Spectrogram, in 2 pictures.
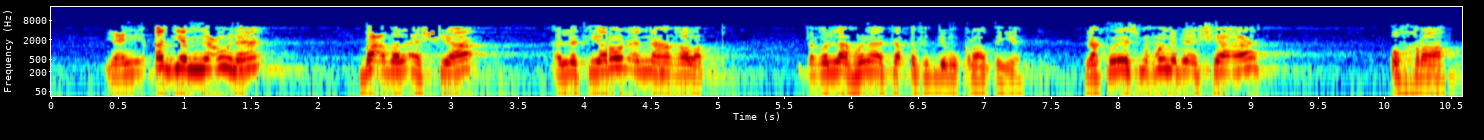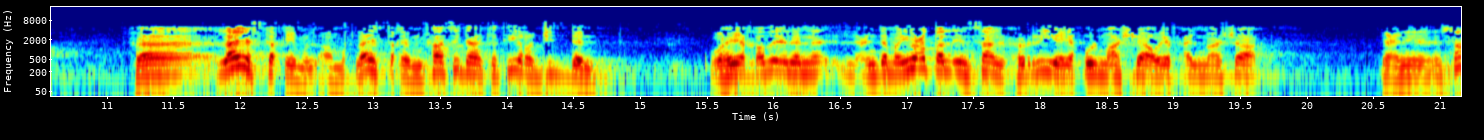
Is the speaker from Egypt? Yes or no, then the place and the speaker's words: no; Kuwait; لقضية الانتخابات عندنا في الكويت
